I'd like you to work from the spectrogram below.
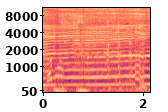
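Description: A scooter engine runs steadily, a constant humming drone with a few heavier low rumbling surges.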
